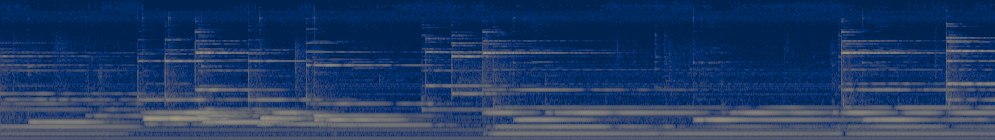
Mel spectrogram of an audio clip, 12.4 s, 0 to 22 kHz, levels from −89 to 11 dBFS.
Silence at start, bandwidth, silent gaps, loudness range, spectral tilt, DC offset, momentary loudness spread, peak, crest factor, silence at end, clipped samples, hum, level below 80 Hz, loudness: 0 s; over 20 kHz; none; 6 LU; -2.5 dB/octave; under 0.1%; 14 LU; -16 dBFS; 18 dB; 0 s; under 0.1%; none; -60 dBFS; -34 LUFS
